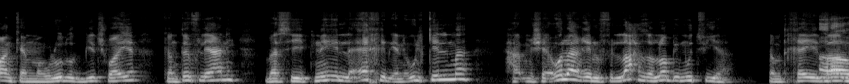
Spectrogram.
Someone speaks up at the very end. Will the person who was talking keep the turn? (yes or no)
no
